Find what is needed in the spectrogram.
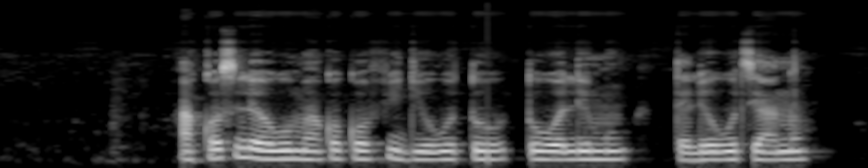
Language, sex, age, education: Yoruba, female, 15-29, tertiary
